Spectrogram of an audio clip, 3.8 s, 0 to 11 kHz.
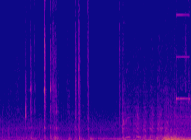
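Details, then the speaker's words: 2003 Peugeot 307 2.0 HDi diesel, a non-runner with a lost transponder, restarted after a new key was programmed: short crank, then it catches promptly and settles into a steady idle. Normal start, better than the previous attempt. "started way better this time don't know my was because was off for some time perhaps"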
